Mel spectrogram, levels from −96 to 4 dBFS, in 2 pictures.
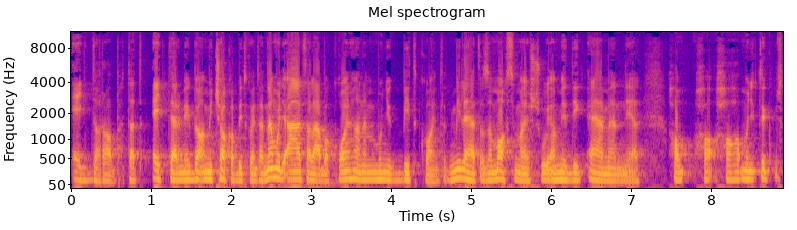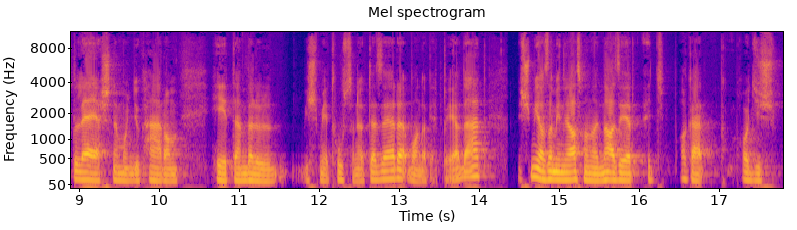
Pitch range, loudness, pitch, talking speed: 105-125 Hz, -15 LUFS, 115 Hz, 180 wpm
